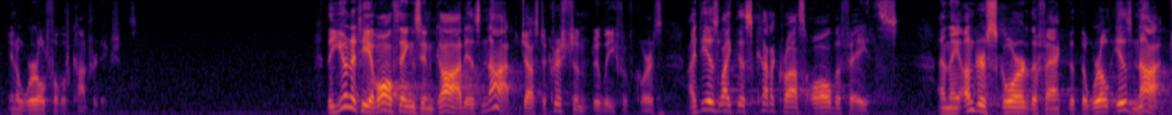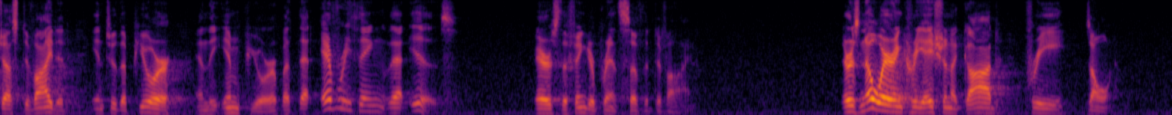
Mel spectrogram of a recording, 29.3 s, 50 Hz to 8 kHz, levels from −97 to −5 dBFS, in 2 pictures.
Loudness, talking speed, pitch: -39 LUFS, 135 wpm, 135 Hz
